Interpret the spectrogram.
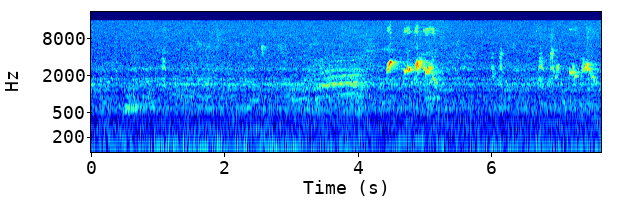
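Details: Red-whiskered bulbul singing as a trapping decoy, 22 December 2015: a quick string of four or five loud, liquid whistled notes midway, followed by a softer, shorter phrase, over low steady ambient noise.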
